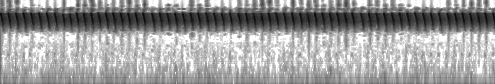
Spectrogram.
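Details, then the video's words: Prinia song used to lure wild prinias in rice fields: a fast, unbroken run of high, buzzy chipping notes, about six each second, steady in pitch and loudness from start to finish, with nothing else heard. "Suara Burung Perenjak"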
